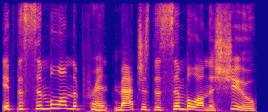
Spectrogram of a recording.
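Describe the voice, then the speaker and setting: A woman's voice: sits high, lively intonation, fairly quick, fairly bright tone, dry recording, clean studio sound. An actress playing a friendly young woman who gives supportive instructions in a horse-riding video game. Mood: supportive, instructive. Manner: clear instructional delivery, supportive.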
